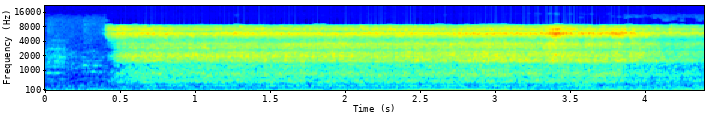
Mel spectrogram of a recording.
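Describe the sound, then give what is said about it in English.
A steady torch flame hisses continuously after a brief click-like start, a broad rushing roar holding level for several seconds with no voices over it. “I like that torch, dude. Dope torch.”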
